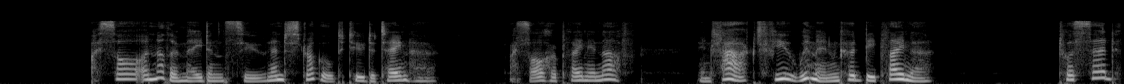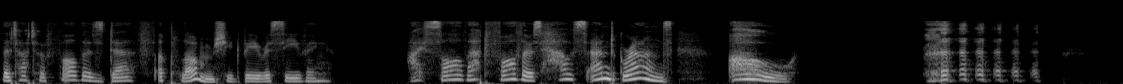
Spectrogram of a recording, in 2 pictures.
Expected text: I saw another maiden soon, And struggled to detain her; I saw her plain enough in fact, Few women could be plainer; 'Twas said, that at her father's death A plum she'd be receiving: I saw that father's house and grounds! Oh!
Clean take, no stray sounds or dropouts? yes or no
no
